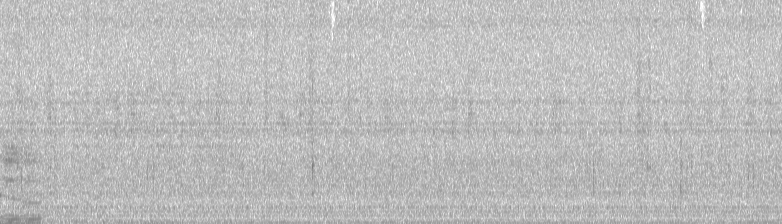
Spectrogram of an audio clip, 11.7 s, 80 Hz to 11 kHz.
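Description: A big tractor engine in Farming Simulator 22 runs steadily, a continuous mid-pitched drone with a brief louder rev at the start, no voices.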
